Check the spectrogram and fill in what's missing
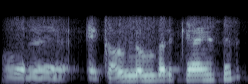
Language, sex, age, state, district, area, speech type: Hindi, male, 30-45, Madhya Pradesh, Ujjain, urban, conversation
